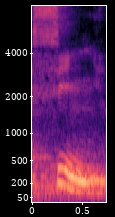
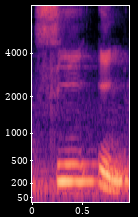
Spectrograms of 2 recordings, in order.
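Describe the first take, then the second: First: The vowels merge into one short syllable. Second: The word is said as two separate syllables. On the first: The speaker calls it wrong. "Kita nggak boleh sambungin kayak sing, bukan" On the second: The speaker calls it right. "Kita harus katakan seeing"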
